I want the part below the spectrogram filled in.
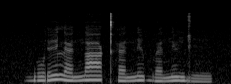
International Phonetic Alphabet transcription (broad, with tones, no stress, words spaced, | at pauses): ɡ͡bu˨ɾi˦ lɛ˨naː˦kʰɛ˨ ni˦bɛ˨nĩ˦ ɡi˨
